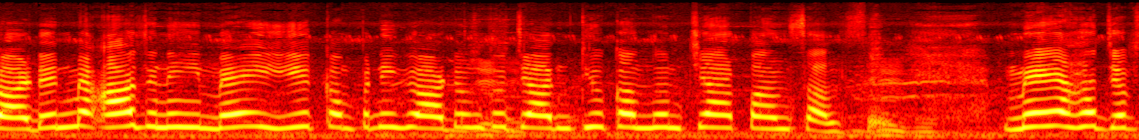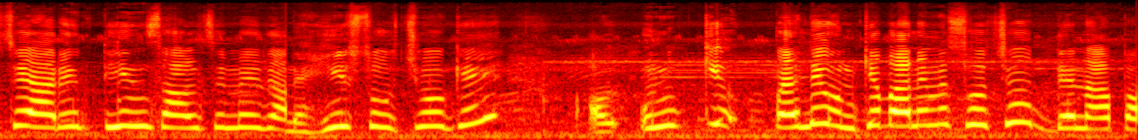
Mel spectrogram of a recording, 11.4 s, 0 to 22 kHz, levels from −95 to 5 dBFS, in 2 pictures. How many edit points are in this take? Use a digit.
1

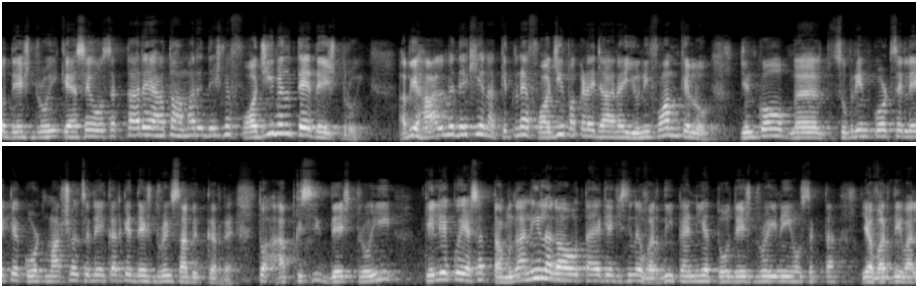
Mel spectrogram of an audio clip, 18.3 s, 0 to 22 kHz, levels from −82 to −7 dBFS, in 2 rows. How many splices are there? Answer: 0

